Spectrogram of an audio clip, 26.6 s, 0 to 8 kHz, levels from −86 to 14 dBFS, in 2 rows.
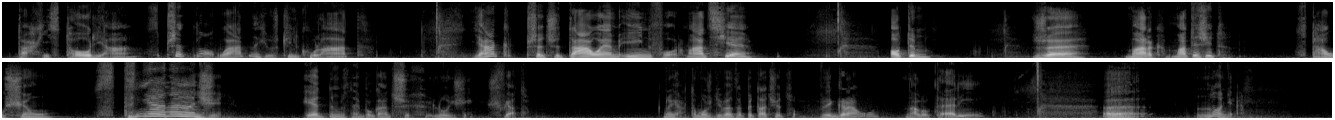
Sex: male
